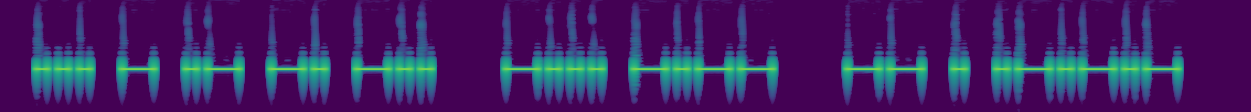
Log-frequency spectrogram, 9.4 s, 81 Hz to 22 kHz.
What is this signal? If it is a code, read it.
Morse code, heard as a keyed tone, about 15 wpm, 700 Hz. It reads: STAND BY ME.
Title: Sentences from Top 1000 Words - Review Part 1 - 15wpm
